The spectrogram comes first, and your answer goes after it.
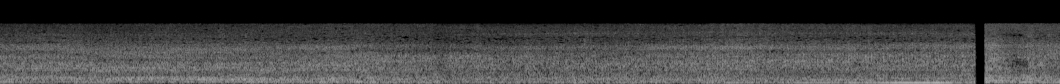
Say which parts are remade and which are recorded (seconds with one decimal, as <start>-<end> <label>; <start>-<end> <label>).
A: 0.0-10.6 recorded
